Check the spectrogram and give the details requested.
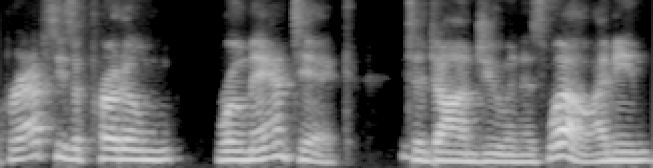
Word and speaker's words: Don Juan: he's a proto-romantic to Don Juan as well. I mean, this is a Spanish hero right? Though he's made a little English in the pronunciation in order to fit it.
